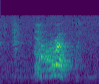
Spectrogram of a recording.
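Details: Miniature Schnauzer giving a single drawn-out, harsh bark lasting about half a second over a steady background hiss in a small room.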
